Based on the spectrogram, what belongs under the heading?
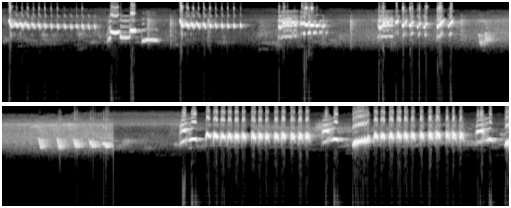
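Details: Harsh, sharp-toned white-rumped shama song from a training recording for captive birds: high rapid trills, squawky broken notes, a series of short descending chirps, then long runs of fast buzzy repeated notes and rising whistles.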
